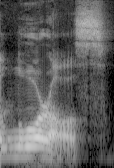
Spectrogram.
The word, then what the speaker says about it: laurels: on your your laurels this could be a hard word to pronounce depending on your native language because we have an r and an L lore lore so divide the sounds until you're comfortable with each sound lore s and and then you can pronounce it as one Laurels Laurels the expression is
